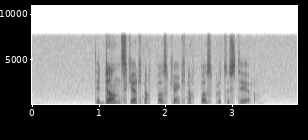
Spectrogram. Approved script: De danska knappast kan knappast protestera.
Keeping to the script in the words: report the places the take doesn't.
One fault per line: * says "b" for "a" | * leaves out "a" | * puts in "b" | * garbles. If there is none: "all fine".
all fine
